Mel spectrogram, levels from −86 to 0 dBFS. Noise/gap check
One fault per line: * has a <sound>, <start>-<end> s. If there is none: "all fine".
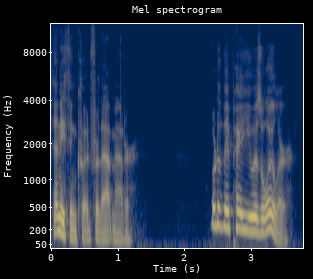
all fine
